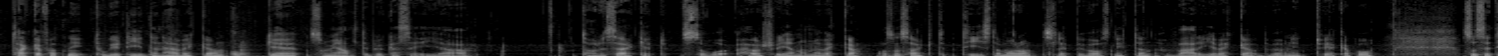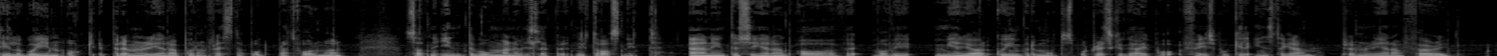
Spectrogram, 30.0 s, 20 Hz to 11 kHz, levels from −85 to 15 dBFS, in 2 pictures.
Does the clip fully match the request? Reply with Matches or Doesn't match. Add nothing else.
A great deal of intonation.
Doesn't match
